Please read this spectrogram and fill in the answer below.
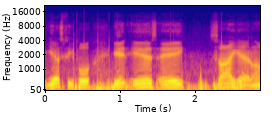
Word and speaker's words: Saiga: Saiga, okay? Say it with me. Say it correctly. It's Saiga.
